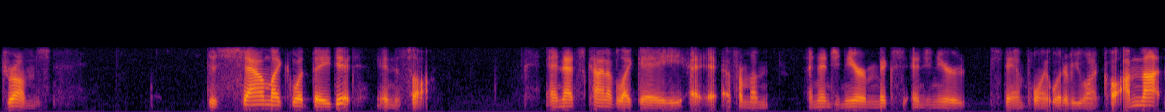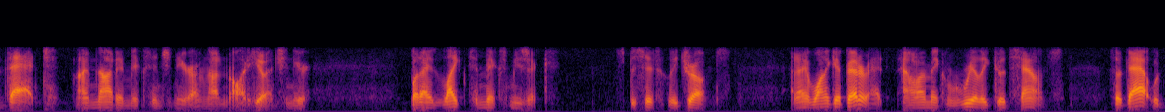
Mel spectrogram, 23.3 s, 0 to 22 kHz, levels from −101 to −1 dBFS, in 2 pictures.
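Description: Right through the clip it's the AMR narrowband mobile codec: everything is squeezed into a 300 Hz to 3.5 kHz band with nothing above 3.7 kHz. The buzzy, synthetic coloration fits a rate near 10.2 kbps.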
